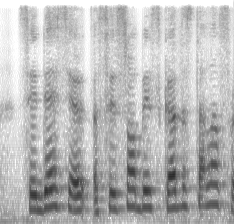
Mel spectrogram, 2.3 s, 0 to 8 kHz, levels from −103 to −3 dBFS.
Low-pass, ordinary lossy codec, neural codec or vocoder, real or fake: 7.2 kHz; none; codec, 16 kHz, 1 kbps, X-Codec, WavLM features, trained on Multilingual LibriSpeech; fake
